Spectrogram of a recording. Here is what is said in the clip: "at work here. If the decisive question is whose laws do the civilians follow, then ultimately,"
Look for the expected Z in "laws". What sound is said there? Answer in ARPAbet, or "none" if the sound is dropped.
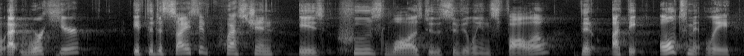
Z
